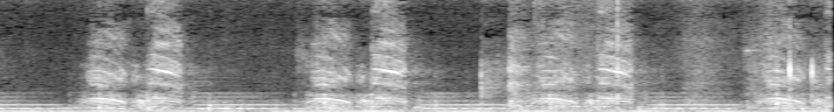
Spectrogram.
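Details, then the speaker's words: Willow cordless wearable breast pump with a smaller non-standard flange, running held against the hand rather than on the breast: repeating suction cycles about one per second, rising whirring squeak over low motor hum, no error triggered. "once I turn it on it's like push a play I can only do it against my hand right now but you can hear those sounds and"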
